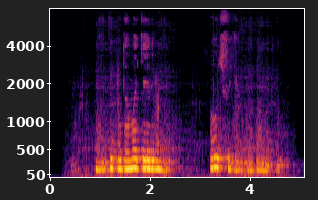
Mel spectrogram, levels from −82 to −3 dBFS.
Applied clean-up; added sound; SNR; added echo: neural separator model SepFormer DNS4.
